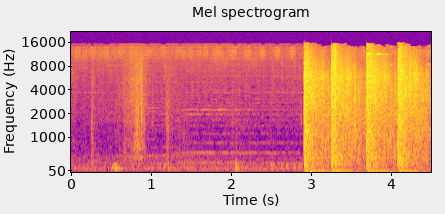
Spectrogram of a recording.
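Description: Gunfire in Fallout: New Vegas, first a few scattered faint shots and footsteps, then a loud burst of rapid repeated shots crackling in quick succession near the end.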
